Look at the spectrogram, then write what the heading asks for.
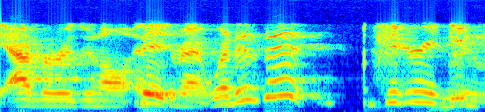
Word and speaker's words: didgeridoo: I don't even think I can pronounce the Aboriginal instrument. What is it? Didgeridoo, right?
